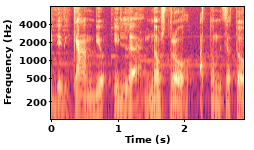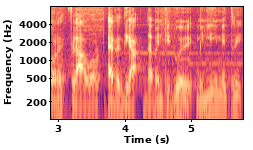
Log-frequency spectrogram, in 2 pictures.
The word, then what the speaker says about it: FLVR: Si scrive FLVR, ma in realtà si legge Flower.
